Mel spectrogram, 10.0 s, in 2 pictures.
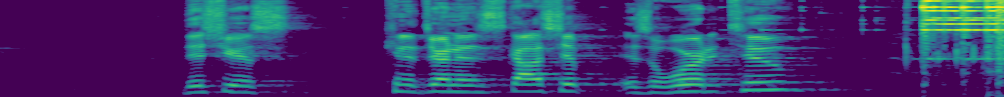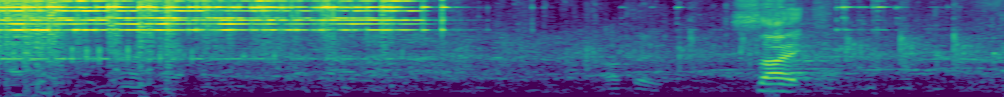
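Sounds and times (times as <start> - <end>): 
speech: 0.9 - 4.2, 8.2 - 9.3
handbell from graduating the Louisiana Center for the Blind ringing: 4.6 - 7.3, 9.2 - 9.4.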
